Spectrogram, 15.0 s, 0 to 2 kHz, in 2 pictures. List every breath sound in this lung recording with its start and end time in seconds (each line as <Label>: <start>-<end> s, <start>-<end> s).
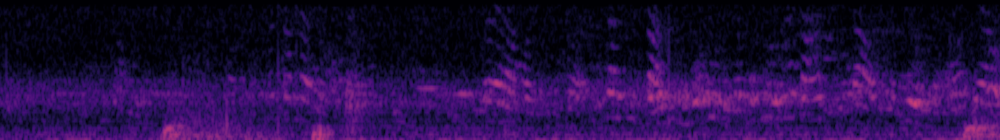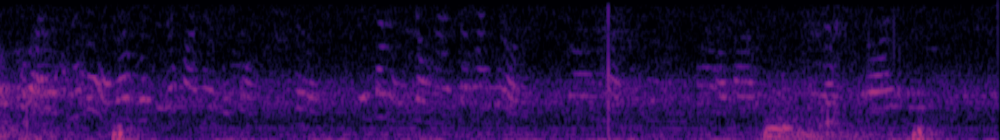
Inhalation: 1.08-2.20 s, 7.14-8.19 s, 13.21-14.21 s
Exhalation: 2.24-2.83 s, 8.30-8.89 s, 14.25-14.84 s
Crackles: 1.08-2.20 s, 2.24-2.83 s, 7.14-8.19 s, 8.30-8.89 s, 13.21-14.21 s, 14.25-14.84 s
